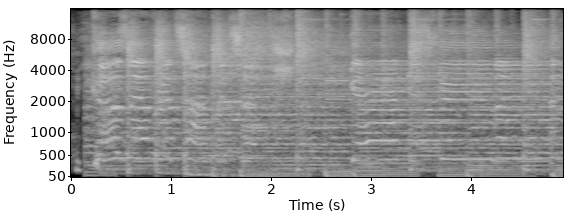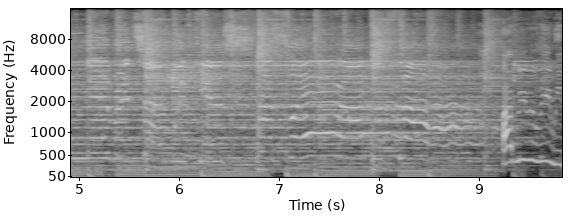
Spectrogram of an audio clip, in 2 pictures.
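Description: A 1992 pop song by a Scottish female singer plays continuously at full volume, with a sung vocal line over sustained chords, a steady bass pulse and a regular beat throughout.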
